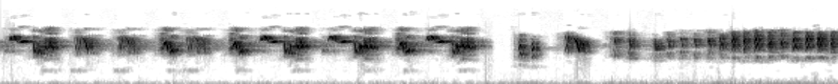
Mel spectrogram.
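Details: Eurasian tree sparrow uttering repeated scratchy chirps at a steady pace, slowing and spacing out, then breaking into a quick buzzy rattle at the end.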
